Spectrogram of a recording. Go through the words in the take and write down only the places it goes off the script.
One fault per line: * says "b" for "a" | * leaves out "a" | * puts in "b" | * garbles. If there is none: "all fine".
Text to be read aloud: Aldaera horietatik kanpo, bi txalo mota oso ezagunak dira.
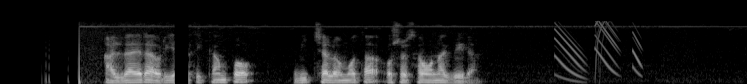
all fine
